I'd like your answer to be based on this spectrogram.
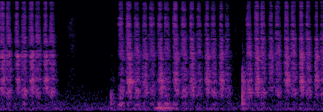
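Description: A light green colored pencil rubs back and forth across a flat white paper sheet printed with a mandala, filling in the petals. Quick, bright, scratchy strokes repeat at a steady pace, with a short quiet pause about a second in before the rubbing resumes.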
